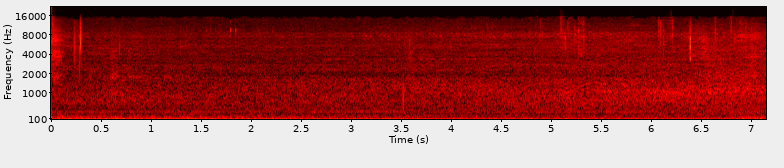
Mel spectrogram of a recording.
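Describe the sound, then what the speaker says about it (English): A steady, deep engine rumble from a cold-started F90 BMW M5 holds evenly throughout at a constant level, with no talking. "edit in the engine note on a cold start"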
